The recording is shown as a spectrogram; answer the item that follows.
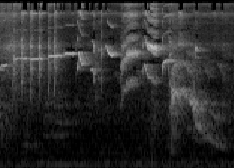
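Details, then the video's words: White-throated flycatcher singing a varied song: thin high whistles repeated rapidly, then sliding notes and a descending whistled phrase, with a faint low hum underneath. "Sikatan kerongkongan putih bunyi variasi"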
